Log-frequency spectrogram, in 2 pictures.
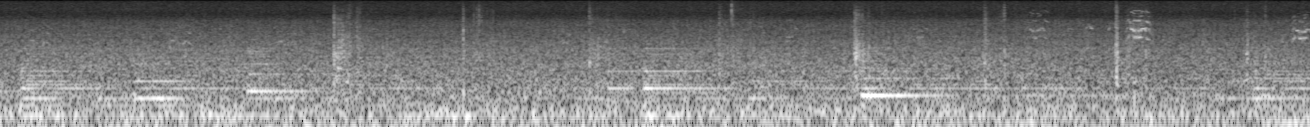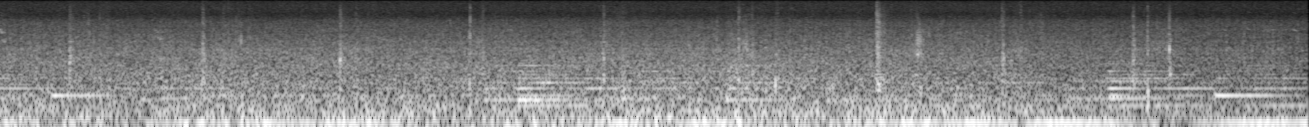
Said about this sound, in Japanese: うわ大きな滝水しぶきがこんな遠くまで飛んでくるんだね大きな音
